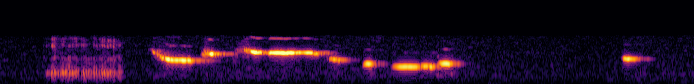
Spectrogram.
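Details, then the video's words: Female African grey parrot on top of her cage, enjoying making her noises: a brief raspy chatter, then clear whistled notes stepping downward in pitch, ending with one short whistle after a pause. "African grey parrot on top of her cage loving making her noises"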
